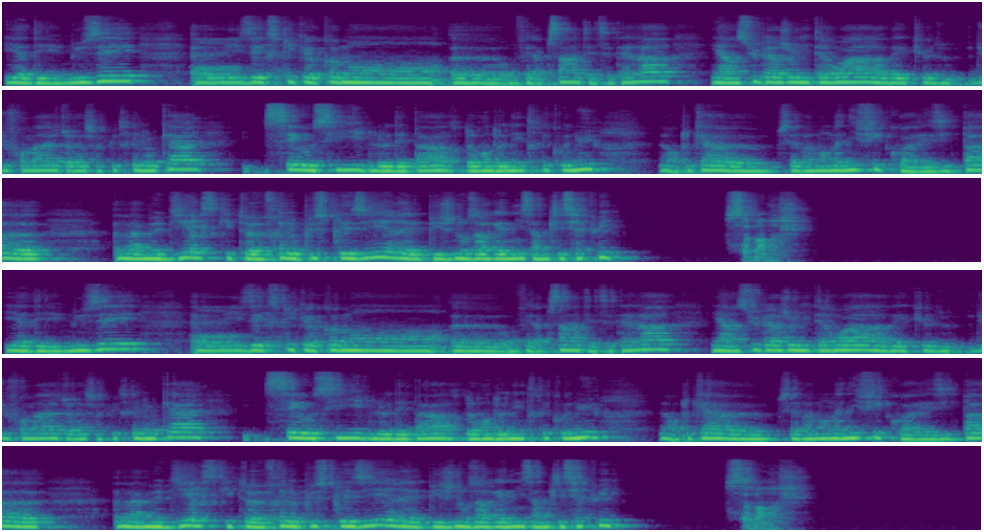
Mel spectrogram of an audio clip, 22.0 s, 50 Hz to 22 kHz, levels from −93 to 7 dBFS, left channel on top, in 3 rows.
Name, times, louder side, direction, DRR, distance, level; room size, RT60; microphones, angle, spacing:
voice 1, 0.0-1.0 1.4-5.0 5.3-8.8 9.3-15.0 15.5-16.2 16.5-19.3, equal, 25° left, -6 dB, 5.5 m, -25 dB
voice 2, 1.4-2.1 16.1-16.2 20.1-20.8, left 1 dB, 5° left, -4 dB, 7.2 m, -42 dB
20.5 x 9.3 x 3.1 m, 0.38 s
head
